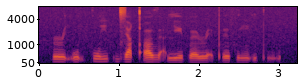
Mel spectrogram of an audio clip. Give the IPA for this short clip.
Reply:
ɹ ḭ w ḭ k w i p d͡z ɛ qʼ o ð a̰ lʲ e p œ ɹ ɛ̰ pʼ ɘ f ɨ ŋ o̰ lʲ pʼ ṵ

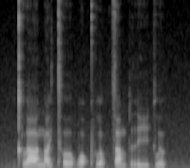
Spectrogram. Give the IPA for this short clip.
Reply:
kʰ l aː˨˩ ŋ a˩˦ j tʰ ɤː˨˩ b ɔ˥˩ ʔ pʰ l o˥˩ k̚ s a˧ m p r iː˧ k l ɯ˦˥ k̚

